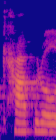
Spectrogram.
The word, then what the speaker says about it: Qapital: opening up capital so the app is called capital is spelled QAPI tal and basically what it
